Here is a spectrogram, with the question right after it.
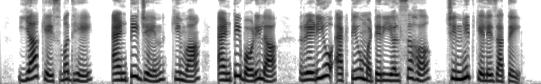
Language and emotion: Marathi, neutral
